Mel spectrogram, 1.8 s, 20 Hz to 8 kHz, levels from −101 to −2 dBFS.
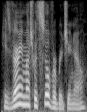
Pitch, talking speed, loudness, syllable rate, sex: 165 Hz, 240 wpm, -17 LUFS, 6.7 syllables/s, female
